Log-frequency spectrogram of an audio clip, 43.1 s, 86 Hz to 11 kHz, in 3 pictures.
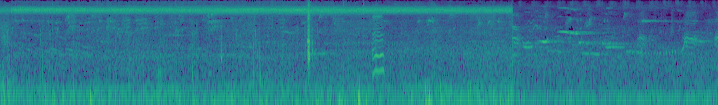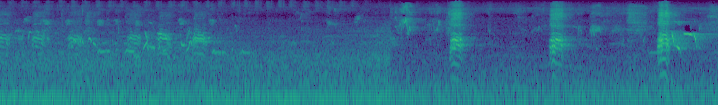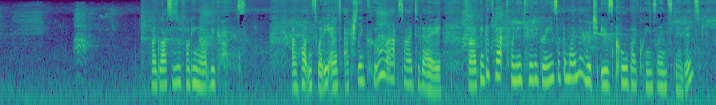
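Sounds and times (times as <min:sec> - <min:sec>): birds chirping and warbling: 0:00.0 - 0:19.7, 0:20.3 - 0:43.0
high insect buzz: 0:00.2 - 0:10.3.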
